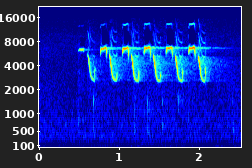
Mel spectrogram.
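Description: A marsh tit gives a quick run of six sharp, high, downslurred notes in under two seconds, over a thin sustained whistle. No other sounds.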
